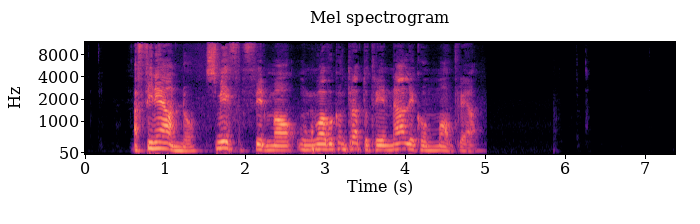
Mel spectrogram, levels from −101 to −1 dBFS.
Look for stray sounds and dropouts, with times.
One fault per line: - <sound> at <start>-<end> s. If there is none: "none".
none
